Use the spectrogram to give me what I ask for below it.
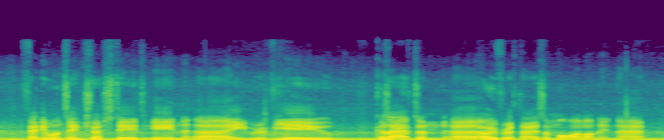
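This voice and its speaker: A man races along at a very fast pace over noticeable background noise, with the room's echo audible. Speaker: motorcycle vlogger. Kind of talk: casual motovlog monologue.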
